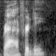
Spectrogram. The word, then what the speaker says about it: Rafferty: a really cool guest we got uh Rafferty I pronounce that right yes you did and uh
